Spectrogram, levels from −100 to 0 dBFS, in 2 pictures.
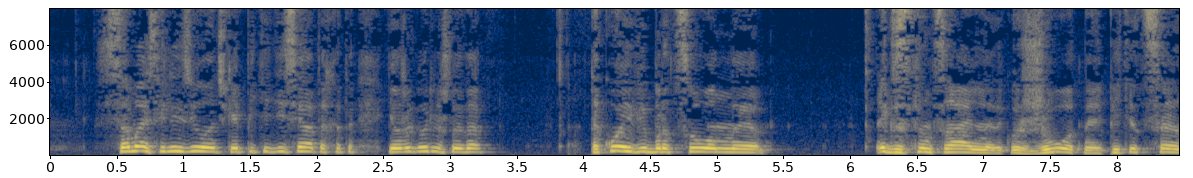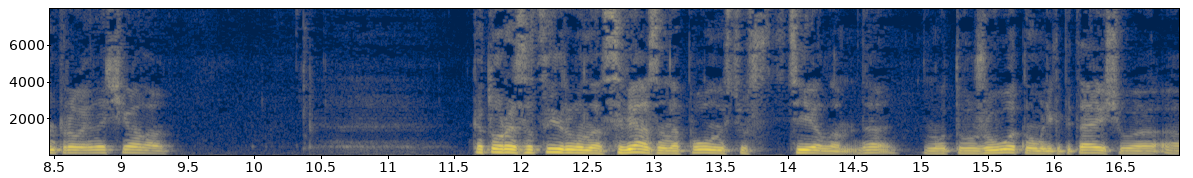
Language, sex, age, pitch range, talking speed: Russian, male, 30-49, 125-165 Hz, 100 wpm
